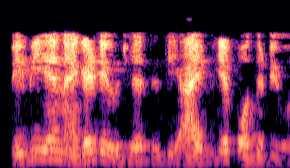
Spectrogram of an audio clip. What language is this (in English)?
Gujarati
